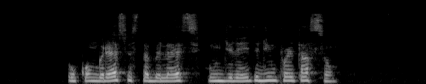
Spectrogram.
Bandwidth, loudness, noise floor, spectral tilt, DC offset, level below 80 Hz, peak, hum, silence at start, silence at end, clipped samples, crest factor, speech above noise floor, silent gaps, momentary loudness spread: 11.5 kHz; -28 LUFS; -72 dBFS; -7.5 dB/octave; under 0.1%; -66 dBFS; -12 dBFS; none; 0.7 s; 0.9 s; under 0.1%; 18 dB; 45 dB; none; 10 LU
